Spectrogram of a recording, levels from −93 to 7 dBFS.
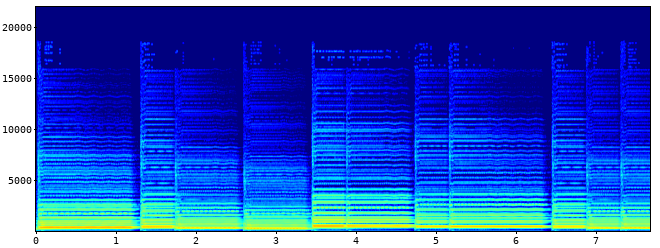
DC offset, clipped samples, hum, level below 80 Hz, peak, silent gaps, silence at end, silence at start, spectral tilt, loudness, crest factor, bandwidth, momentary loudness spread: under 0.1%; under 0.1%; none; -74 dBFS; -12 dBFS; none; 0 s; 0 s; -2.5 dB/octave; -26 LUFS; 12 dB; 13.5 kHz; 5 LU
